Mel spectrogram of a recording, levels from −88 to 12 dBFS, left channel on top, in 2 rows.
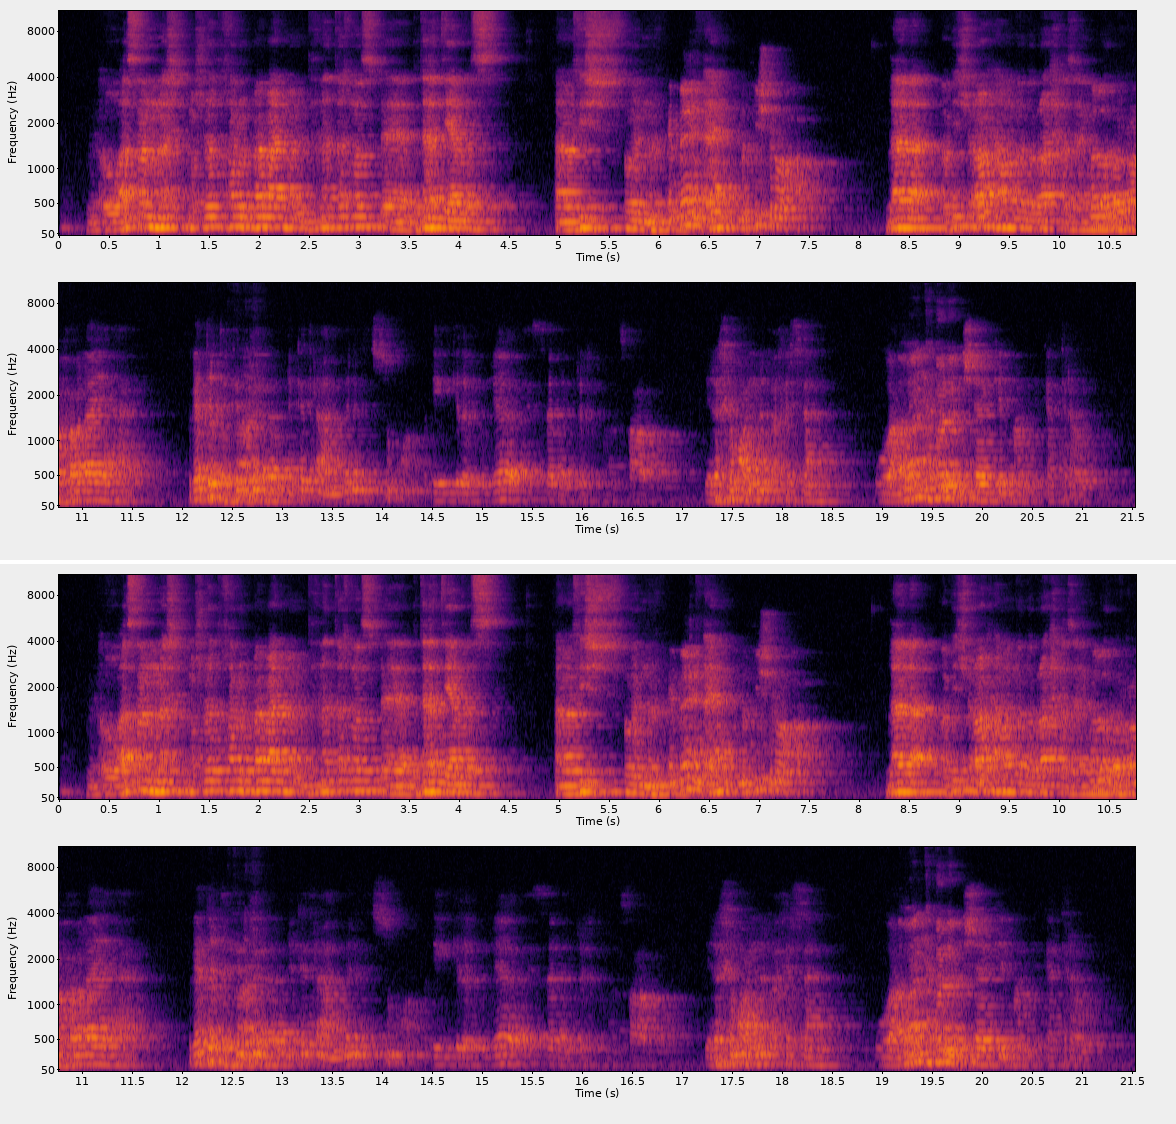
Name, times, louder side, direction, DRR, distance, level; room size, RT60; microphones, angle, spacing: voice 1, 0.3-4.3 5.0-6.1 6.4-6.6 8.3-10.7 12.2-12.7 19.2-19.8, equal, 10° right, -8 dB, 4.1 m, -20 dB
voice 2, 6.1-7.5 9.1-9.4 10.3-11.5 12.1-15.8 16.5-16.8 17.2-18.4 18.9-21.1, left 1 dB, 40° left, -2 dB, 1.7 m, -25 dB
11.0 x 11.0 x 2.9 m, 0.94 s
head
